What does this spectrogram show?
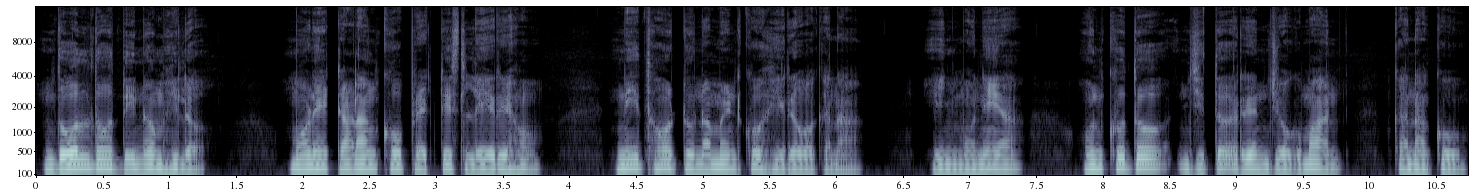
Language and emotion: Santali, sad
